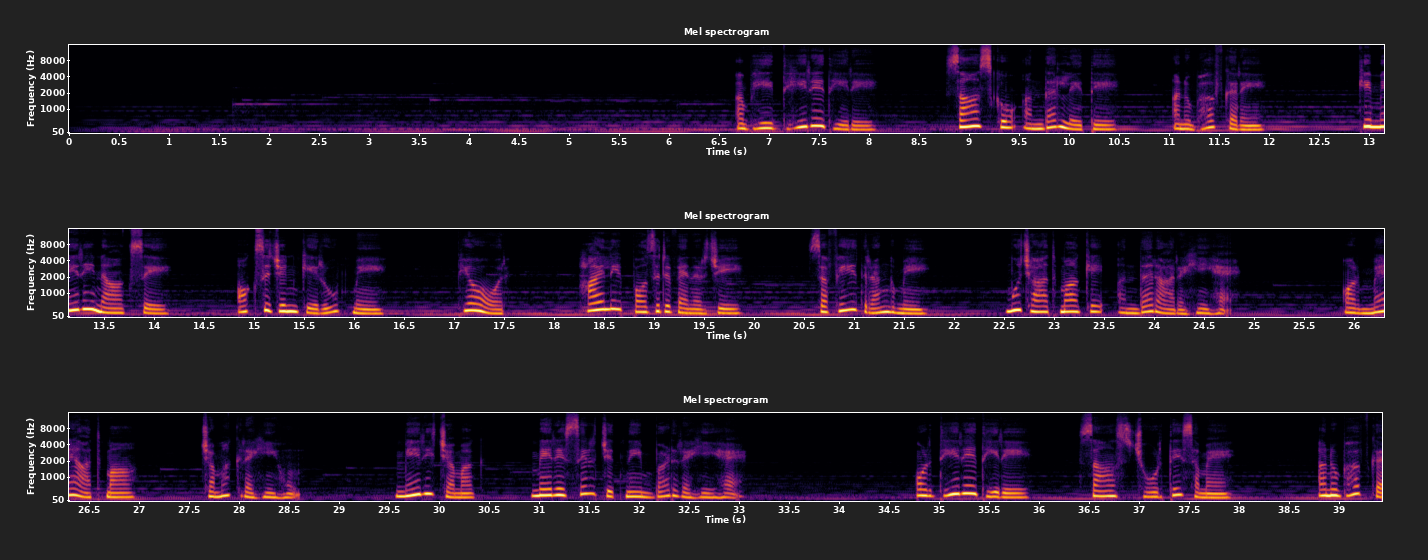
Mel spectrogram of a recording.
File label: Breathing Practice, Hindi, Meditation; SoulConsciousness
